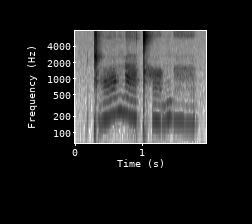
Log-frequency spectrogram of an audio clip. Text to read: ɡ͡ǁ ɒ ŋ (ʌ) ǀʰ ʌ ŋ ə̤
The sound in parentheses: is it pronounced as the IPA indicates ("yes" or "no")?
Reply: no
